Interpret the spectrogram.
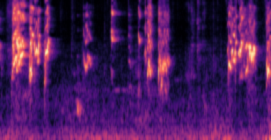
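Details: Morning chirping from lovebirds of blue opaline and lutino opaline colouring: loud shrill chirps in quick bursts about four a second, with gaps and a few softer squeaks between.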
